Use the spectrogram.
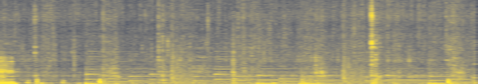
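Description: Mixed vegetables with bouncy pork balls and a splash of water stir-fried in a pan, with loud bursts of sizzling and repeated clanking scrapes of a spatula against metal, close and busy throughout.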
